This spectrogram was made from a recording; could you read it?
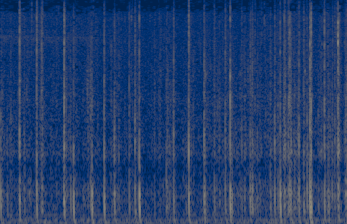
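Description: Steady rain patters on and runs off a taut tent, with irregular drops tapping sharply over a continuous wet hiss and no voices.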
